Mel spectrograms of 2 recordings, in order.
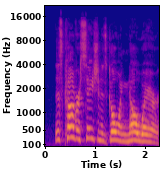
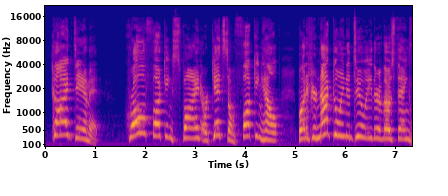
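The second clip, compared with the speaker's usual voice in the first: loud, high, slow, hammered words; furious yelling; 4 semitones higher, 6 dB louder than usual. Real, not acted. Player yelling at the whining character to toughen up. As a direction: yell it at him.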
